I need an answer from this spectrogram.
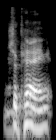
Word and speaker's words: Xpeng: How do you pronounce their name? Xpeng.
